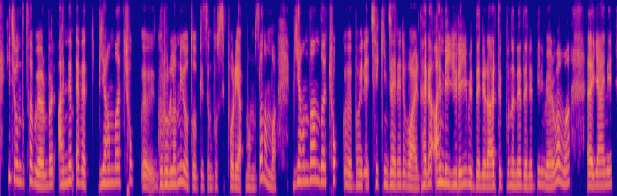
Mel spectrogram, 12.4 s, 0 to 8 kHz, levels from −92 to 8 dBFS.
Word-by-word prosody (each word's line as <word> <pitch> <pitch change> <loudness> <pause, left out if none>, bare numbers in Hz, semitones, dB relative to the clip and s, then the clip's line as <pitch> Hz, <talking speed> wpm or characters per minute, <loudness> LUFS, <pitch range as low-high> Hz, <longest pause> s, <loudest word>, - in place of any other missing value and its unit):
hiç 305 -3 +1
unutamıyorum, 220 -7 +1
böyle, 195 +1 +1
annem 210 +5 +1
evet 210 -5 +3 0.2
bir 190 - -1
yandan 220 +1 0
çok, 255 -1 0 0.2
ııı, 175 - -1
gururlanıyordu 200 -4 -1
bizim 160 -3 -10
bu 170 - -8
sporu 165 -1 0
yapmamızdan 155 - -1
ama 180 - -4 0.3
bir 190 - -2
yandan 245 +1 +1
da 235 -1 +3
çok, 260 +2 -2
ııı, 175 -3 -3
böyle, 185 0 -1
çekinceleri 190 -3 -1
vardı, 155 -2 +1
hani, 200 +3 +6
anne 215 0 +4
yüreği 195 0 +2
mi 200 -5 -4
denir 175 -1 +3
artık 175 +1 +1
buna 180 0 -2
ne 180 +1 +1
denir 170 -1 -2
bilmiyorum 180 -1 -2
ama, 220 -6 0 0.4
eee, 185 - +9
yani, 185 +2 +2
195 Hz, 175 wpm, -24 LUFS, 175-220 Hz, 0.4 s, eee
